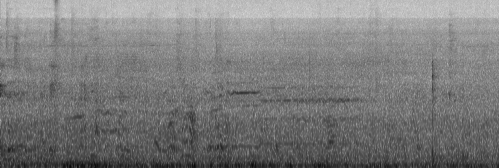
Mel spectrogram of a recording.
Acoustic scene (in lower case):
residential area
